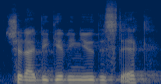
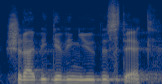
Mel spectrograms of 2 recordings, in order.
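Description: First: "you" stressed and pointed. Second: "be" lifted and leaned on; stress on be. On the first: Preacher turns the question on the listener, stress on "you". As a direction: hit the word "you" at the listener. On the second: Preacher asks the congregation, weight on "be". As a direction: push the word "be". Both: Shown as a demonstration.

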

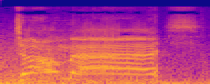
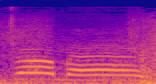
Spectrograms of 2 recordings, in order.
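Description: First: High, loud yelled insult; high-voiced mocking shout; loud jeer. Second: High jeer without the shout; restrained high-pitched taunt; high mocking repeat. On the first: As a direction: yell it at the enemy, pitched way up. Jeering at an enemy. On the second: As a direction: jeer way up high at moderate volume. Repeats the jeer more softly.

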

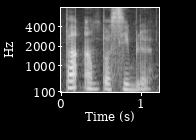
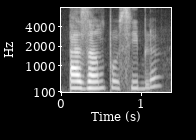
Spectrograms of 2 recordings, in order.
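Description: First: "pas impossible" with silent S, vowels apart; without liaison. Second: "pas impossible" with S linked as Z; with liaison. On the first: Teacher shows the other option, "pas impossible" without Z. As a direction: say pa, then impossible, no Z between. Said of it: "without the liaison". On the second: Teacher shows both options, "pas impossible" with a Z link. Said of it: "the following phrase without the liaison". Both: Shown as a demonstration.

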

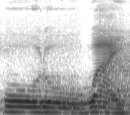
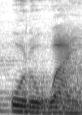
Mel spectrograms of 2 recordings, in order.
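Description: First: "Uruguay" drawn out slowly and lower, "u-ru-guay"; slow sounding-out. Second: Said in the usual way. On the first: Shown as a demonstration. Teacher demonstrates the triphthong to students, slow sounded-out "Uruguay". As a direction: stretch "Uruguay", holding "guay" as one long syllable. Teacher drawing out the example word.

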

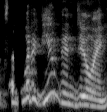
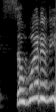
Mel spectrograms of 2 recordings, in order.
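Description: First: Said in the usual way. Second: Sheepish question. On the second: Retold or imitated. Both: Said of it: "you know, sheepish".

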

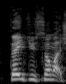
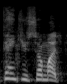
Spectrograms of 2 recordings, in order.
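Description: First: Higher, louder burst of thanks; overjoyed relief; gushing thanks. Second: Higher, bright repeated thanks; grateful again; gushing thanks. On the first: Let through the closed gate, he thanks the manager in overjoyed relief. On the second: Thanking the manager again, with high grateful relief. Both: Retold or imitated.

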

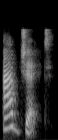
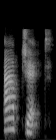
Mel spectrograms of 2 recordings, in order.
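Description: First: Abject with stress on AB, higher and louder. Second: Abject repeated, stress on AB, falling. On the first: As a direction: announce Abject, punching AB. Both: Shown as a demonstration. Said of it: "Stress is on the first syllable".

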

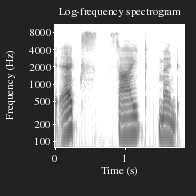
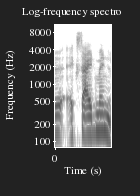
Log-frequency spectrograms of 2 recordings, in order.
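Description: First: "एक्साइटमेंट" slowly in three beats, एक्स-साइट-मेंट; split into syllables. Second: Said in the usual way. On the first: Shown as a demonstration. Teacher showing three syllables, "एक्साइटमेंट" split in three. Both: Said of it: "इसमें तीन syllables आते हैं".

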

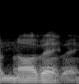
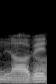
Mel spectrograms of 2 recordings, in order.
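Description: First: ਨਾਵੈ ending in an open "vai"; open final vowel. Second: ਨਾਵੇ ending in a close "vay"; close final vowel. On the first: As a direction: say ਨਾਵੈ as "naavai", dulavan sound. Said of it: "ਦਲਾਵਾਂ ਲੱਗੀਆਂ". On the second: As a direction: say ਨਾਵੇ as "naavay", single-lavan sound. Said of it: "ਬਿਨ ਨਾਵੇ ਨਹੀਂ ਪੜਨਾ". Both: Shown as a demonstration.

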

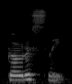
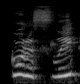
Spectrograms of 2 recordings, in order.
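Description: First: Said in the usual way. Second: High, loud excited shout; hammed-up happy shout. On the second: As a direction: Toad shouts in delight. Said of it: "shouted Toad".

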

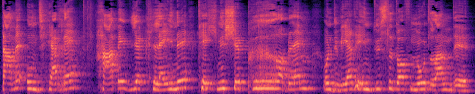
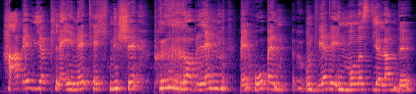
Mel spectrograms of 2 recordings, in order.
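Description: First: Slow, loud pilot in broken German; broken German pilot announcement. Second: Broken German pilot announcement. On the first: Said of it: "in gebrochenem Deutsch". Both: Retold or imitated.

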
